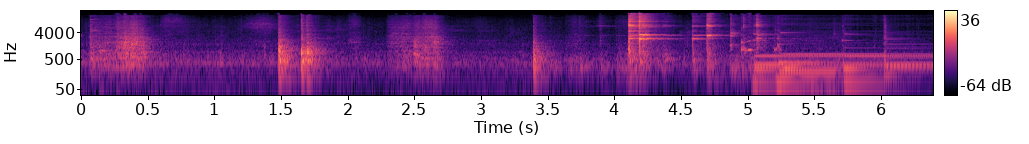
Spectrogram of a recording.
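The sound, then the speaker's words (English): Dishes and a cup clink and clatter as a cup is fetched for pouring hot water, in short bursts, with bright metallic chinks and some scraping, ending in a sustained ringing, tonal rattle as ceramic settles against a hard surface. “Okay, go get me a cup. I need to pour the hot water.”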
